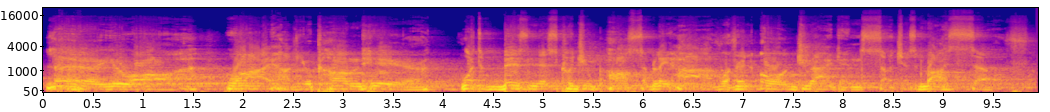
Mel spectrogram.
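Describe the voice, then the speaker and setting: An old, haughty dragon acted by a man holds forth in a deep voice, weighing each formal word slowly. The sound rings with long cavernous reverb, in an immersive fantasy ASMR roleplay style. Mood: menacing, suspicious. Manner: slow, imperious, formal and deliberate. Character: ancient proud male dragon in his cavern lair. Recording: echoing cavern reverb with music behind. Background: music.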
